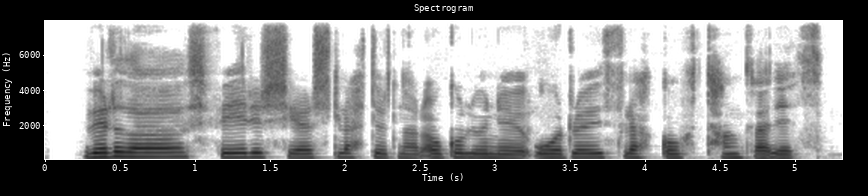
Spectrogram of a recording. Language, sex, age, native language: Icelandic, female, 14, Icelandic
